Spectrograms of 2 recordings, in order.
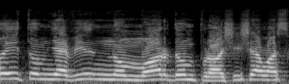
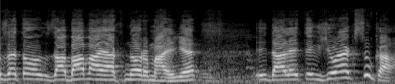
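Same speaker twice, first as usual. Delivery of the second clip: usual speaking voice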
